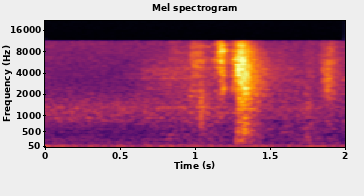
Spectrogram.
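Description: A few light clicks and a soft knock around the middle, as a steel touch-mark punch is handled and set square on a machined aluminum block, over a faint low hum.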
